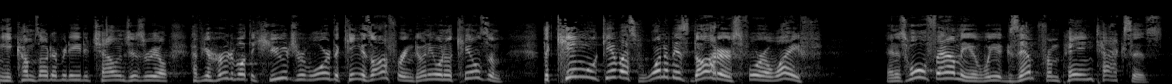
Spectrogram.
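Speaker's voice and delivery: high, loud, quick buzz; excited soldier gossip. Acted. Men telling David about the king's reward, excited. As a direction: spread thrilling news of a big reward.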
